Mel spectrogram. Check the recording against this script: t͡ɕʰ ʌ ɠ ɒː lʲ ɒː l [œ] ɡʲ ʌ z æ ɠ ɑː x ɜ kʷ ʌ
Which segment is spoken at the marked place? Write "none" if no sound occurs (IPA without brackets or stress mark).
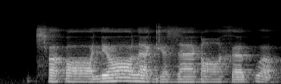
æ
